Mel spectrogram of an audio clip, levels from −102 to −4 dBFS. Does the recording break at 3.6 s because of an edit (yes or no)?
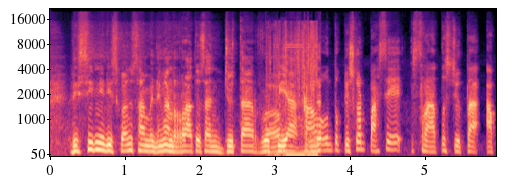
yes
